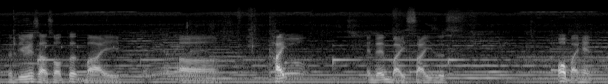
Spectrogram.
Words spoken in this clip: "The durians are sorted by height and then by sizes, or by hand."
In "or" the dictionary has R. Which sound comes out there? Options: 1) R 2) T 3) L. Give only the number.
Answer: 3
